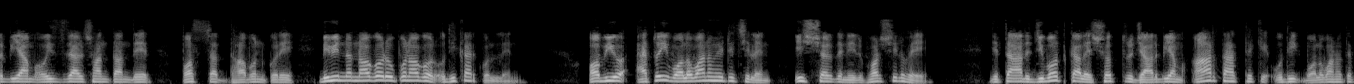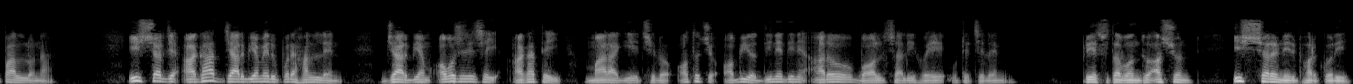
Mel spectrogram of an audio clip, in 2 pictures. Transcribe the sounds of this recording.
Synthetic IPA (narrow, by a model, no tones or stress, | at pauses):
ɾbijamois̬ɾaelʃɔnt̪and̪eɾ | pɔst͡ɕat̪̚d̪ʱabonkoɾe | bibʱinːonɔɡoɾuponɔɡoɾo̰d̪ʱikaɾkoɾlḛn | ɔbioɛt̪oibɔlobanɦoeʈit͡ɕʰilen | iʃːɔɾd̪eɾniɾbʱoɾʃilɦoḛ | d͡ʑet̪ãɾd͡ʑibot̪kaleʃot̪ːɾud͡ʑaɾbijamaɾt̪ãɾt̪ʰekḛʔod̪ʱik̚bɔlobanɦot̪epaɾlona̰ | iʃːɔɾd͡ʑeʔaɡʱat̪̚d͡ʑaɾbijameɾupoɾeɦanlen | d͡ʑaɾbijamɔ̰boʃ̬eʃeʃeja̰ɡʱat̪ej | maɾaɡijet͡ɕʰiloʔɔt̪ʰot͡ɕoʔɔbiod̪ined̪inḛʔa̰ɾobɔlʃaliɦoeʔṵʈʰet͡ɕʰilen | pɾiosot̪abond̪ʱuaʃun | iʃːɔɾeniɾbʱɔɾkoɾi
